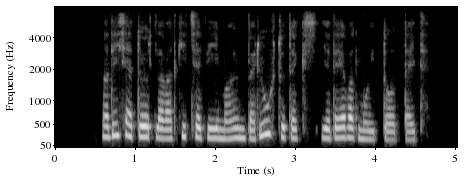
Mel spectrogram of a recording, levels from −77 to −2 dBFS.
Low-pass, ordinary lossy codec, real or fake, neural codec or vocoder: 7.2 kHz; AAC, 48 kbps; real; none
